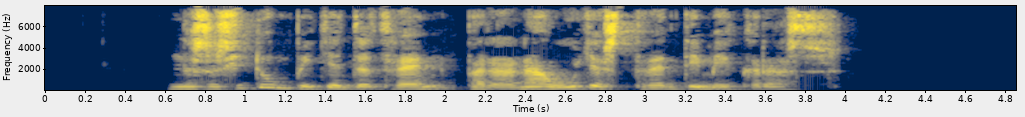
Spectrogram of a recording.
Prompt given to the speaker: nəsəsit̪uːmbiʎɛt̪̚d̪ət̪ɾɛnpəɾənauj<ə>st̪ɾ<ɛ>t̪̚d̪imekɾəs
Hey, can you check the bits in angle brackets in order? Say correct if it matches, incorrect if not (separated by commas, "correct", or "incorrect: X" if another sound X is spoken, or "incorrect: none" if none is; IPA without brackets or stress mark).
correct, correct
